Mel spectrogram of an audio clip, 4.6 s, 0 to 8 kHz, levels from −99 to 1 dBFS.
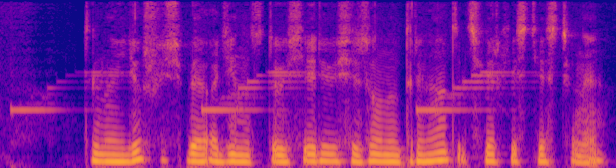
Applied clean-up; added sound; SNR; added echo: neural mask model RNNoise.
